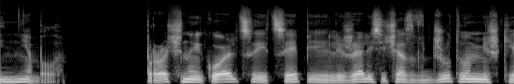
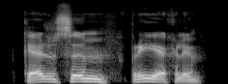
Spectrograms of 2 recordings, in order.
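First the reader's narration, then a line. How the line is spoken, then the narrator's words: Dry remark. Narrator (Russian): сухо заметил Грейтхаус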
